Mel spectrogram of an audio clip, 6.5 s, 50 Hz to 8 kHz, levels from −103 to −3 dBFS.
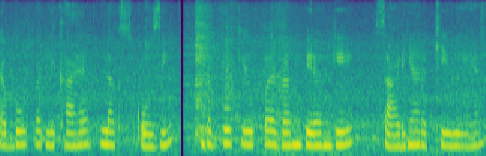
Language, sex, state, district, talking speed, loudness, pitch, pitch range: Hindi, female, Uttar Pradesh, Varanasi, 140 wpm, -16 LUFS, 205 Hz, 195-210 Hz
